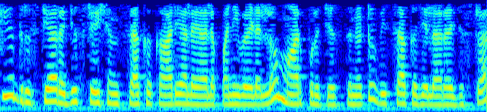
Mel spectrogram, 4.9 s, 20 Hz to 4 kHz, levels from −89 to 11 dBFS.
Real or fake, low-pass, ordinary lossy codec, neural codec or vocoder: real; 3.6 kHz; none; none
